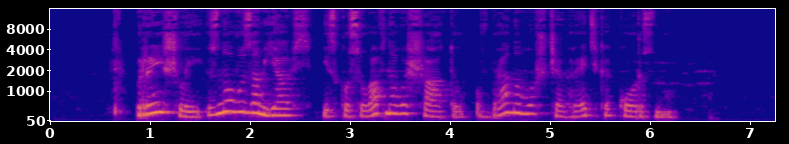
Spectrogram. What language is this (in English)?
Ukrainian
